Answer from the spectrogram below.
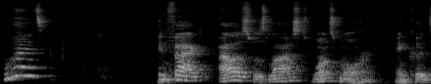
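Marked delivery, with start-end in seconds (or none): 0.0-0.4 very high startled what; surprised what. Real, not acted. Reader startled by the picture, very high. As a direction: yelp it in surprise.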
